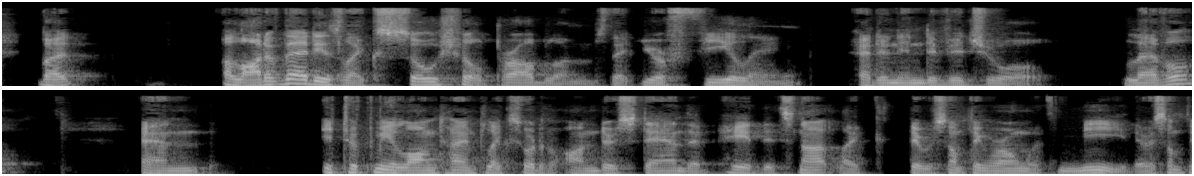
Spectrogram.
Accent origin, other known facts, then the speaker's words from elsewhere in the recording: United States; And I grew up in the 90s in America, right? Which was kind of like peak America.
